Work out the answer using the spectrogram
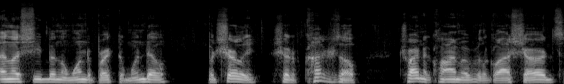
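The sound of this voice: Intonation stays fairly even in this unforced reading voice.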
